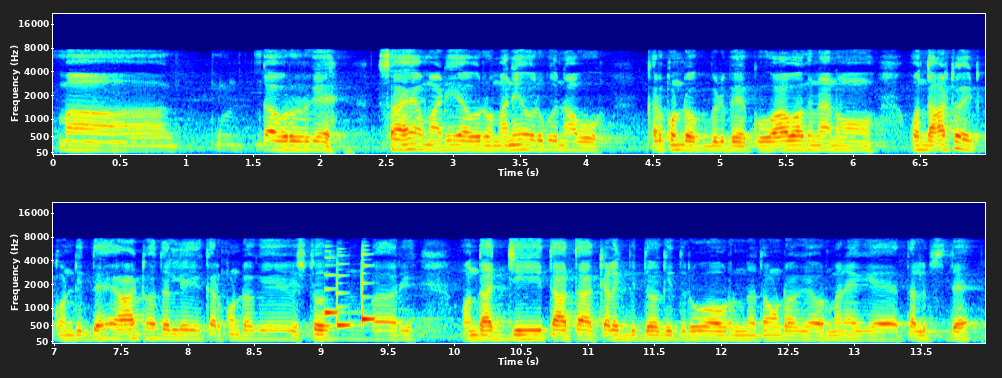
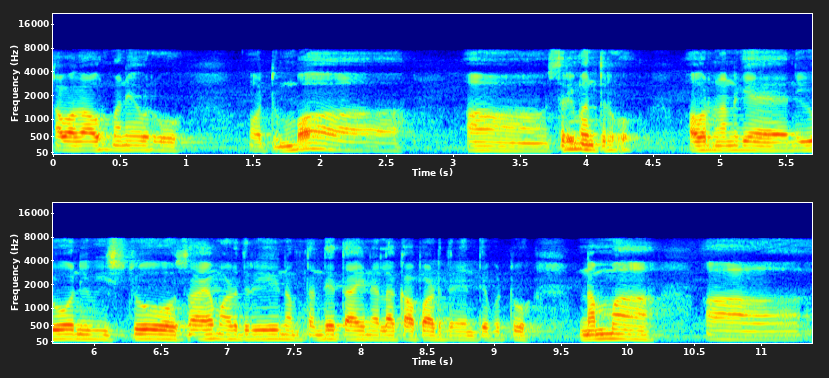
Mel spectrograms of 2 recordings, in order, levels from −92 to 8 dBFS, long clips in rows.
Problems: background sounds at intervals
